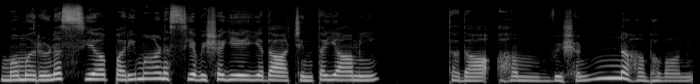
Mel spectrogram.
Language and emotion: Sanskrit, sad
